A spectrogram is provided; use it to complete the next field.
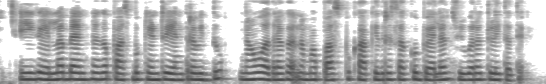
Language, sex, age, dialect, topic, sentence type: Kannada, female, 25-30, Central, banking, statement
